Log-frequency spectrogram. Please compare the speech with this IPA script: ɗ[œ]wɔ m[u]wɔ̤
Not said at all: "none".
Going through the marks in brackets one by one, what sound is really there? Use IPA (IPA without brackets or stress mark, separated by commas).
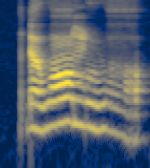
ə, u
